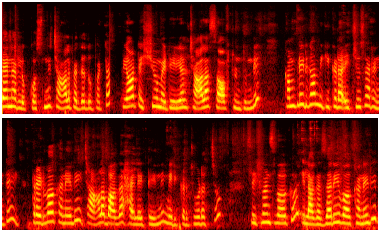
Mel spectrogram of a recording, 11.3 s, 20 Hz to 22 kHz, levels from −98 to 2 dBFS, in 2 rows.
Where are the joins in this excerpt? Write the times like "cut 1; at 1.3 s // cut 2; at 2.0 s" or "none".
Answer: cut 1; at 1.6 s // cut 2; at 5.8 s // cut 3; at 9.2 s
